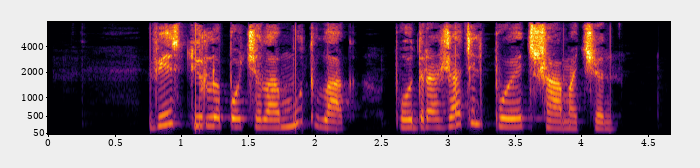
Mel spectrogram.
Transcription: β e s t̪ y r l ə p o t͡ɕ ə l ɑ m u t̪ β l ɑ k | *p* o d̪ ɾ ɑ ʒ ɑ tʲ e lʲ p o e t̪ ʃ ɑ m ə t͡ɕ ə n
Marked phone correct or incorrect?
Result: correct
